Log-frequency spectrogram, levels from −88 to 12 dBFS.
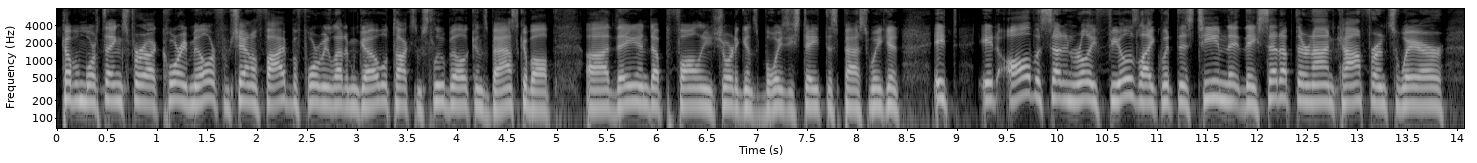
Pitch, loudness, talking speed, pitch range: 180 Hz, -22 LUFS, 225 wpm, 165-195 Hz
